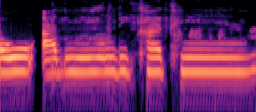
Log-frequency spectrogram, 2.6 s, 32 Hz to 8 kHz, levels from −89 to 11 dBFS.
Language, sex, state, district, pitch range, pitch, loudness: Chhattisgarhi, female, Chhattisgarh, Jashpur, 230-240 Hz, 235 Hz, -16 LUFS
